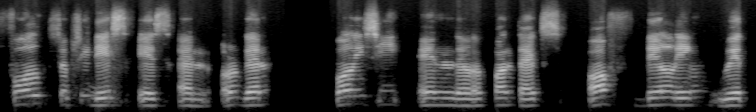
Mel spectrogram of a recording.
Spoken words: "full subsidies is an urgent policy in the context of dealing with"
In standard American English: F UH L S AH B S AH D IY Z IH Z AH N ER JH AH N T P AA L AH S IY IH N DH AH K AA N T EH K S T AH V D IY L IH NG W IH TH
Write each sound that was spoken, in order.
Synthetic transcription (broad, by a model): F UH L S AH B S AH D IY S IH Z AH N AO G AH N P AA L AH S IY IH N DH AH K AA N T EH K S T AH F D IY L IH NG W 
